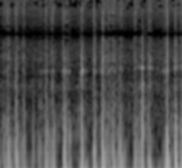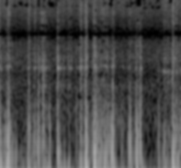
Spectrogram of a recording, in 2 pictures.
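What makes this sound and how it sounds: A fingertip taps and scratches the lower white plastic teeth of an opened, solid clear acrylic dental model. The result is an uneven run of quick, dull, low-heavy knocks, each dying away almost at once, with soft scratchy rubbing between them.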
